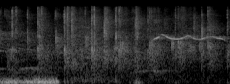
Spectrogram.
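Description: Scattered audience clapping, heard as many irregular claps, with a brief high warbling chirp near the end.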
